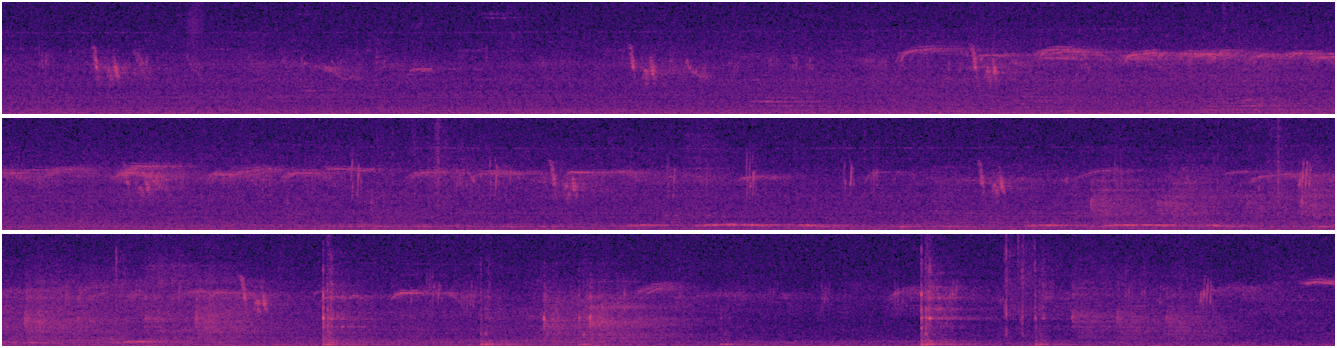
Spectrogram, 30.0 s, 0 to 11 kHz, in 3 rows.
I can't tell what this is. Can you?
Soundscapes > Urban
250629 07h58 Albi Church of St. Salvy - Bells - MKE600
Subject : Recording the Church of St. Salvy with a shotgun mic aiming for the bells. Date YMD : 2025 June 29 Morning 07h58 Location : Church of St. Salvy Albi 81000 Tarn Occitanie France. Sennheiser MKE600 with stock windcover P48, no filter. Weather : Sunny no wind/cloud. Processing : Trimmed in Audacity. Notes : There’s “Pause Guitare” being installed. So you may hear construction work in the background.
